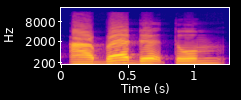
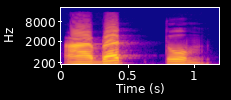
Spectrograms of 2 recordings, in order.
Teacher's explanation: termasuk huruf Qalqalah karena dia memiliki makhraj yang sama dengan Ta Maka diidghamkan dalnya kepada huruf ta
